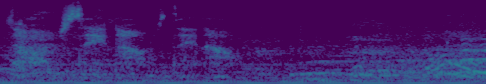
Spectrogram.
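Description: Near silence, with a few faint voices during the first second.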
